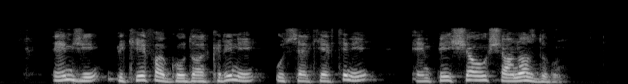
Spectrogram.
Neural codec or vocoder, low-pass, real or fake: none; 5.4 kHz; real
